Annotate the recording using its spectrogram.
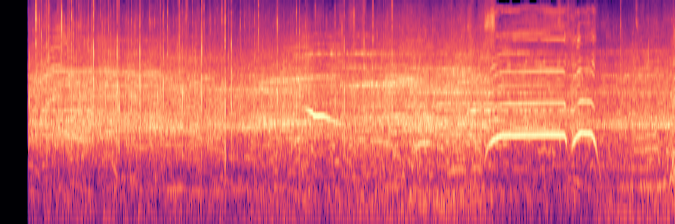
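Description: Large concert crowd cheering, with a whistle near the middle and a long high-pitched whoop close to the microphone about seven seconds in, followed by a shorter one.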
